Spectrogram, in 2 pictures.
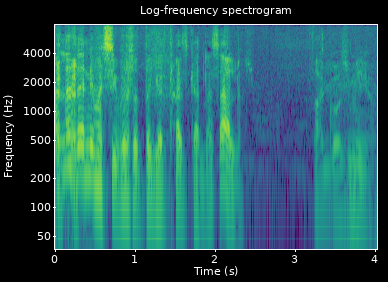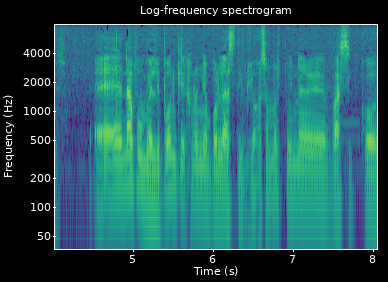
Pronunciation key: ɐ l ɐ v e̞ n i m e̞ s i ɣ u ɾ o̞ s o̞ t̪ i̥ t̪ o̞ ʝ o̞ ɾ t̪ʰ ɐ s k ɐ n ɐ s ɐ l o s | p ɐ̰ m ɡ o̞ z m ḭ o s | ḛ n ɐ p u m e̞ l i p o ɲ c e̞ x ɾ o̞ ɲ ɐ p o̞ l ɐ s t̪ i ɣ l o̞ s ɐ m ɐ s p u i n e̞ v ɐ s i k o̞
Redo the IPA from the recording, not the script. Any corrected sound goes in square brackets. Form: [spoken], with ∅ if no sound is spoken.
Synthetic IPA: ɐ l ɐ [ð] e̞ n i m e̞ s i ɣ u ɾ o̞ s o̞ t̪ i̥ t̪ o̞ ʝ o̞ ɾ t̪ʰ ɐ s k ɐ n ɐ s ɐ l o s | p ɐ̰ [ŋ] ɡ o̞ z m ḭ o s | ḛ n ɐ p u m e̞ l i p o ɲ c e̞ x ɾ o̞ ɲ ɐ p o̞ l ɐ s t̪ i ɣ l o̞ s ɐ m ɐ s p u i n e̞ v ɐ s i k o̞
